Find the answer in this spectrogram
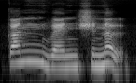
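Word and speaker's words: conventional: फिर से देखें CON कन, VEN वैन, TIO श और NAL नल। तो पूरी स्पेलिंग हमारी क्या बन गई? कन्वेंशनल।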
